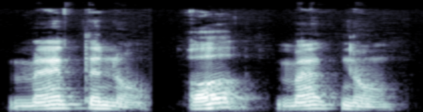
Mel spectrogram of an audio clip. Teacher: You can hear that E in the middle of maintenant getting totally disappeared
